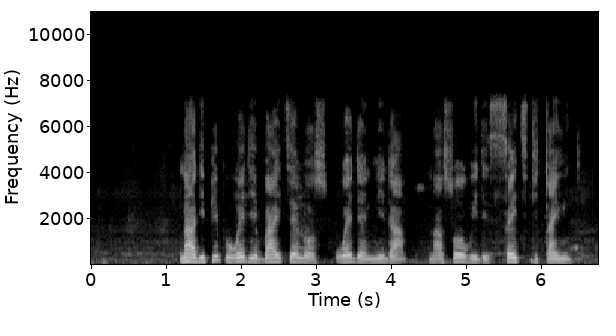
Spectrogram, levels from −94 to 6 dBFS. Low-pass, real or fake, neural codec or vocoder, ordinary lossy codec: 7.2 kHz; fake; codec, 16 kHz, 16 kbps, FreqCodec, smaller model; none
